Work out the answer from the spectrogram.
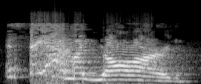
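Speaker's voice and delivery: loud, cross order; grumpy yell. Acted. Hank yells at the jackrabbit to leave, loud. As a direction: shout him off the yard. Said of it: "Hank yelled back".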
